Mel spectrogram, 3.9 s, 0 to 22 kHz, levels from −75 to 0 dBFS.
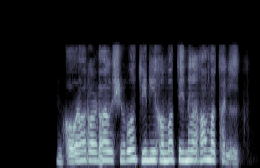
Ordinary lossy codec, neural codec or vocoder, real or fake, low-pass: Opus, 64 kbps; codec, 16 kHz, 0.5 kbps, FreqCodec, larger model; fake; 7.2 kHz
